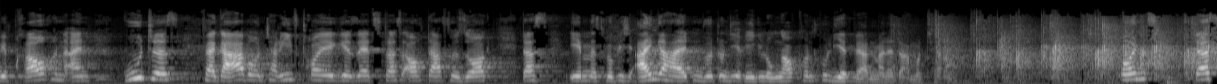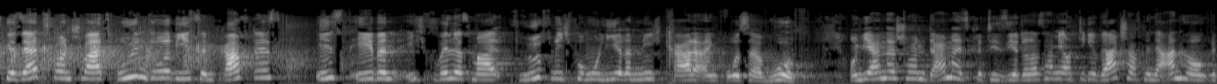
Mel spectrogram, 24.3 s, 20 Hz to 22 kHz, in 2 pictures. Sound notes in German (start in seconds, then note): 9.3 Beifall DIE LINKE und SPD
